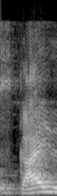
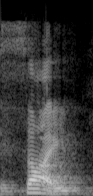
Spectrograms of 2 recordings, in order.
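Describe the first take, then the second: First: The word begins with an sk sound. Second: The word begins with a plain s sound. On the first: The speaker calls it wrong. "इसलिए इसको स्काइज नहीं पढ़ना चाहिए" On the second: The speaker calls it right. "इसमें सी silent है"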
